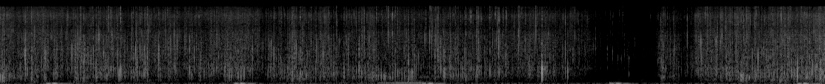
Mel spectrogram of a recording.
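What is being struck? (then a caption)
Plastic bag stuffed with crinkly filling. A head-sized round white plastic bag, tied at the top and stuffed full of crinkly filling, is squeezed and crumpled by the fingertips of one hand over a wooden table. It makes a steady, dense, bright crinkling with sharp little crackles throughout, easing briefly to a softer rustle near the six-second mark before picking back up.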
